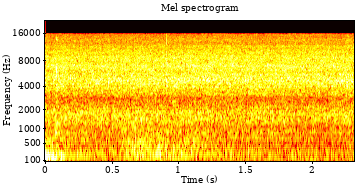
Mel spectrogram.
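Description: A steady, even hiss of background noise, with no distinct knocks, clicks or tones.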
